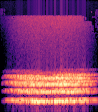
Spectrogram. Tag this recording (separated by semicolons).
sonification; moan; spectral; ominous; csound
